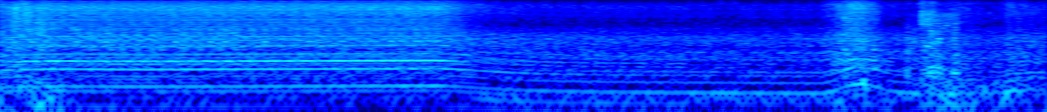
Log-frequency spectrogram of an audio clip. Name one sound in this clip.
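A car engine hums steadily, then drops in pitch as the car slows.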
